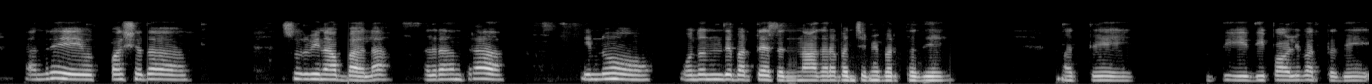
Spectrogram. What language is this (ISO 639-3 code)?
kan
